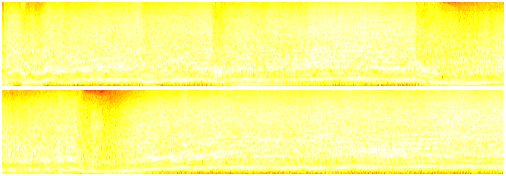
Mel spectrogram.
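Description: Tyres screech as a car slides through bends.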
